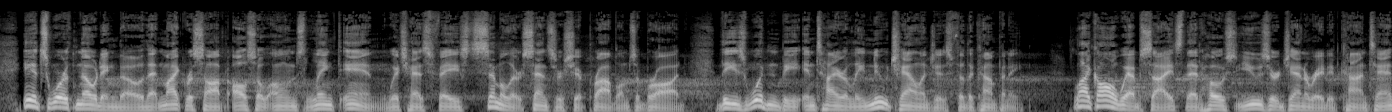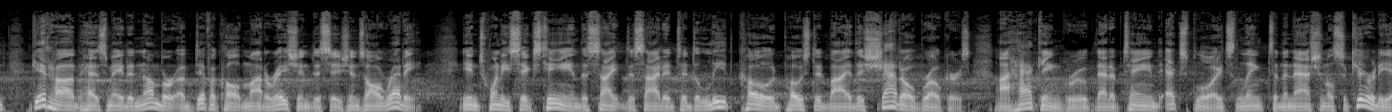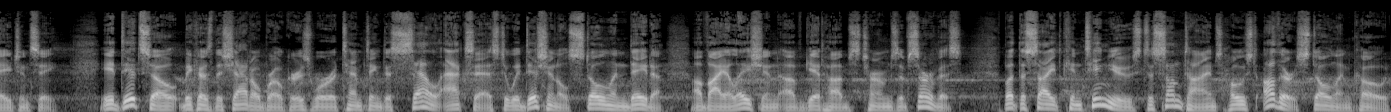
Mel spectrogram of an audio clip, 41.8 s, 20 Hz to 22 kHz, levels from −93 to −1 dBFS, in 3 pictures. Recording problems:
echo of what is said; faint; throughout; 210 ms later, 20 dB below the speech

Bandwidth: 15 kHz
